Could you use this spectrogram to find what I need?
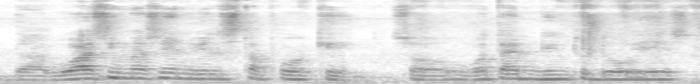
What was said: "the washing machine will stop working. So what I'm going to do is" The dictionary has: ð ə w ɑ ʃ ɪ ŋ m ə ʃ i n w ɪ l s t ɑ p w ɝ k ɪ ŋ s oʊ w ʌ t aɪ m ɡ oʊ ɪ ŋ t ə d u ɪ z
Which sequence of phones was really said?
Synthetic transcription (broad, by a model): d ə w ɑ s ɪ ŋ m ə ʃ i n w ɪ l s t ɑ p w ɝ k ɪ ŋ s oʊ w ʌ t aɪ m ɡ oʊ ɪ ŋ t ə d u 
